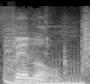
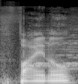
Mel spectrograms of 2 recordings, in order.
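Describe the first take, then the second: First: The first syllable sounds like 'fin'. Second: The first syllable sounds like 'fine'. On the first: The speaker calls it wrong. "Greg pronounced it Finnel. I don't know where you get that" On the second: The speaker calls it right. "P H, f, own, right?"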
